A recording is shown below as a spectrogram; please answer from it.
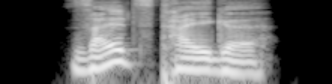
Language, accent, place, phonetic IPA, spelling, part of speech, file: German, Germany, Berlin, [ˈzalt͡sˌtaɪ̯ɡə], Salzteige, noun, De-Salzteige.ogg
- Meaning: nominative/accusative/genitive plural of Salzteig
